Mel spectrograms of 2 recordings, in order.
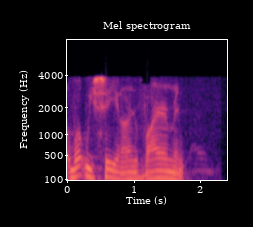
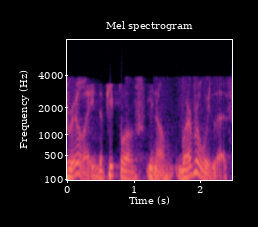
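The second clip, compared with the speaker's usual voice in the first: ordinary talk, nothing marked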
